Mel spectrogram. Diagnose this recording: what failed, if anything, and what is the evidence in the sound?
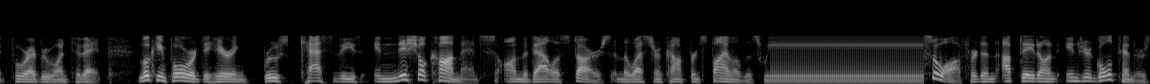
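The driver or buffer stage froze from 7.71 to 9.24 s, causing a system hang loop. The hardware kept replaying its ring buffer, so one 20 ms slice of speech repeats end to end and comes across as a steady 50 Hz buzz.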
